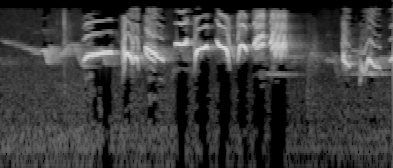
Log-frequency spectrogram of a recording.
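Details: Oriental magpie-robin, a young bird, in lively song as a wild bird approaches. A slurred whistle leads into a quick series of clear, sweet notes with rising and falling inflections, then a short whistled phrase.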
